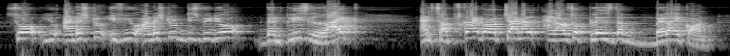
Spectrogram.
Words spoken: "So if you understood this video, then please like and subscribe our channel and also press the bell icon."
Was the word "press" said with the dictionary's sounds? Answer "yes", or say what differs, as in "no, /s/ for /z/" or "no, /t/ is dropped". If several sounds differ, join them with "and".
no, /l/ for /ɹ/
